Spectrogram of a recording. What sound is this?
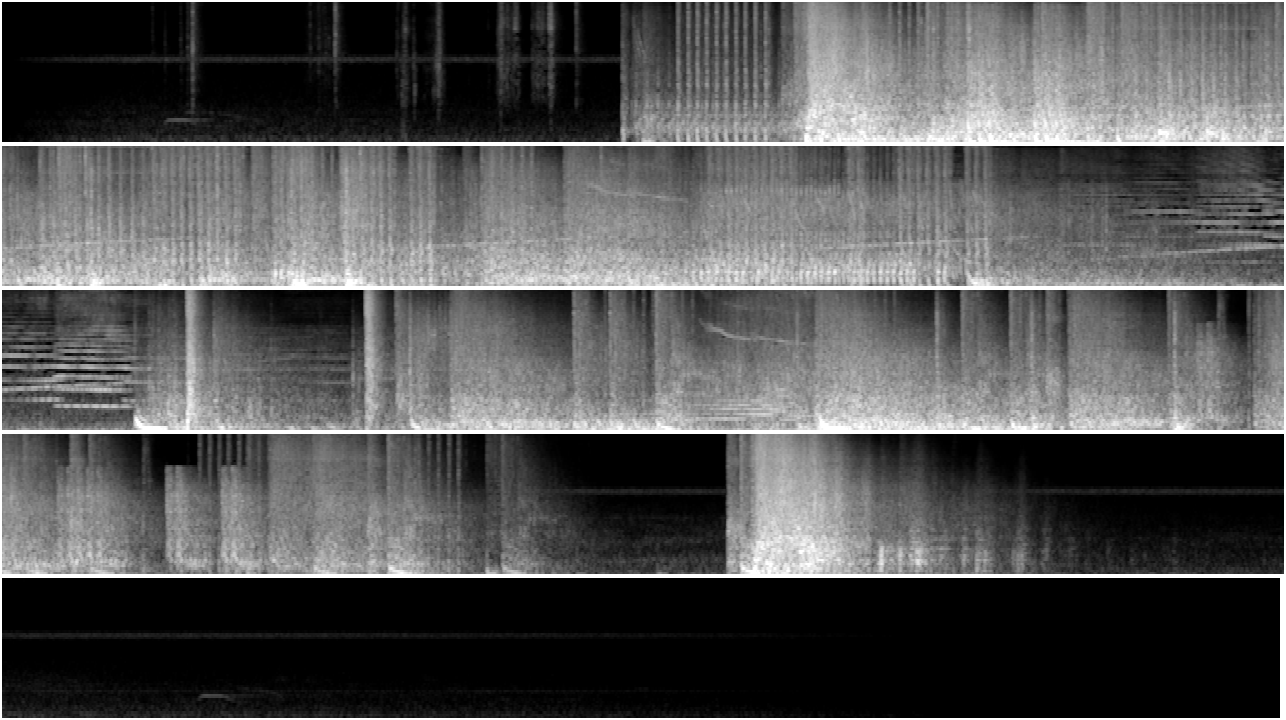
warning! loud! I am not held responsible for any speaker damage that you may face. This sound is a bit longer, and has no scream in it! But it does have a few sirens, and some crickets as background. Check it out at your own risk!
